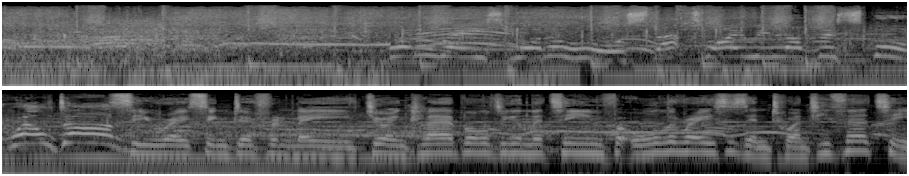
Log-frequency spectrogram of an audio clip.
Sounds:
Speech, Music

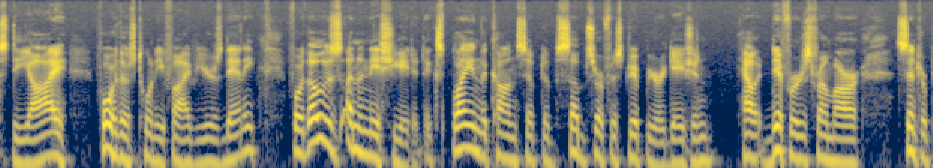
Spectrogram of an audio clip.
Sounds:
Speech

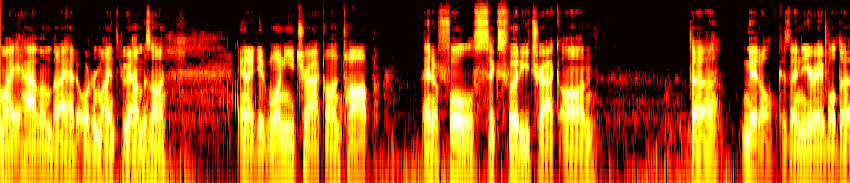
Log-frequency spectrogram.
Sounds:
Speech

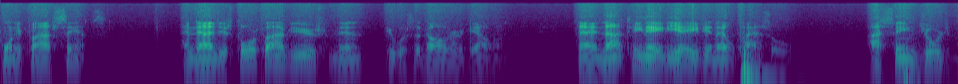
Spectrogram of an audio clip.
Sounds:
Speech

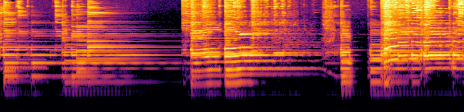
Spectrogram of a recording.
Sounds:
Music, Steel guitar

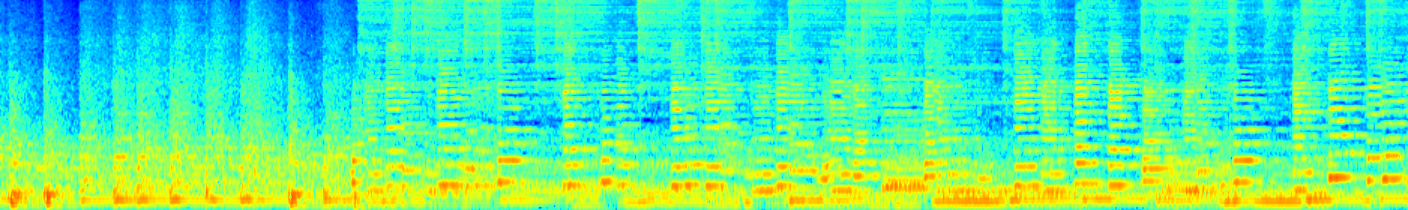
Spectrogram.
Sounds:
Music, Drum roll, Drum, Saxophone

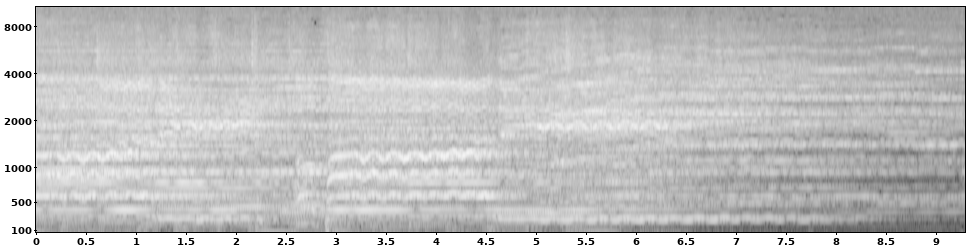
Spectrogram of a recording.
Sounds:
Singing, Music

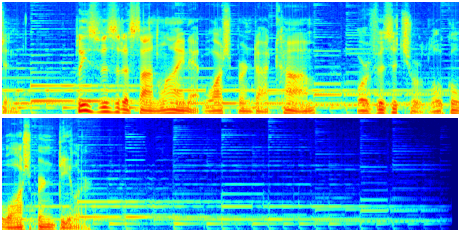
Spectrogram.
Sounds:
Music, Speech, Musical instrument, Strum, Guitar, Plucked string instrument, Acoustic guitar

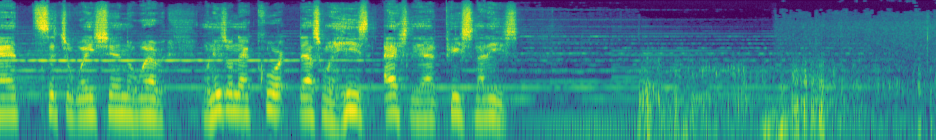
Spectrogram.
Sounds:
Music, Speech

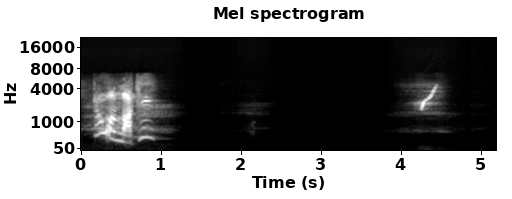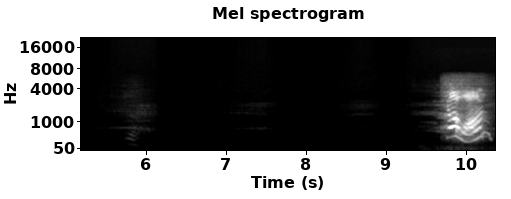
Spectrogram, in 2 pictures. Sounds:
Speech

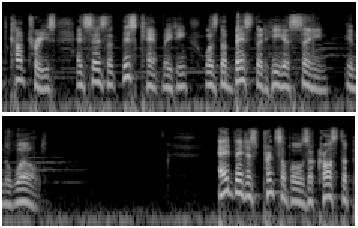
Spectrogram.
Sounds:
Speech

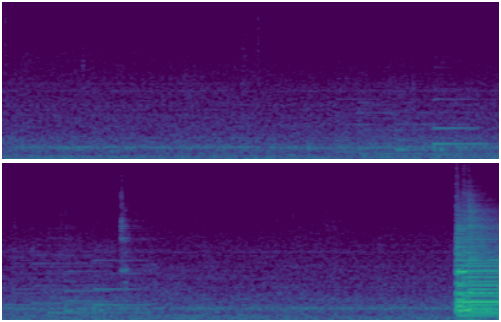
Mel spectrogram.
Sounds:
Musical instrument, Strum, Plucked string instrument, Guitar, Music

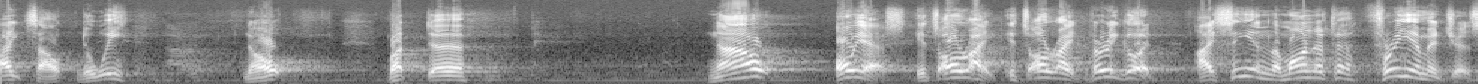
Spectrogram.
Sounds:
Speech

